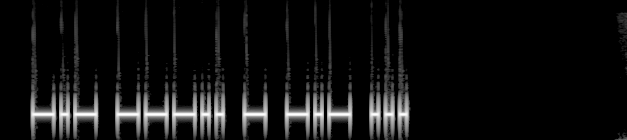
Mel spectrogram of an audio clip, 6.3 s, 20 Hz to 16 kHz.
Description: Morse code, heard as a keyed tone, about 17 wpm, 700 Hz. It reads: K8TKS
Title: USA Call Signs - 5 Characters - 17wpm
